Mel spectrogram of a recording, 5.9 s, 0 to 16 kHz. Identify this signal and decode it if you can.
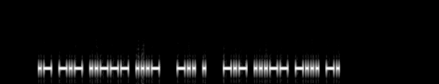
Morse code, heard as a keyed tone, about 36 wpm, 700 Hz. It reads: AK2V DE K3BN
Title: USA Callsign DE Callsign - 4 Characters - 35wpm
